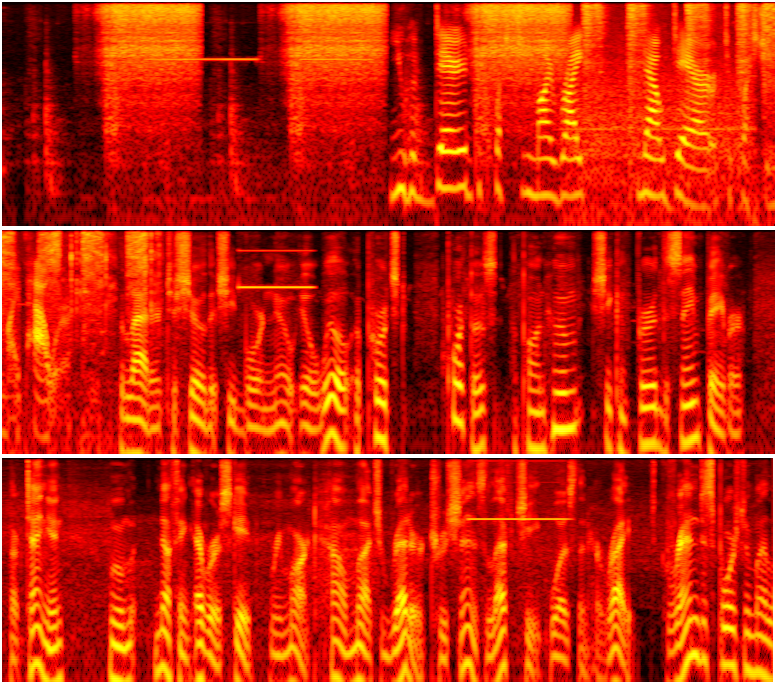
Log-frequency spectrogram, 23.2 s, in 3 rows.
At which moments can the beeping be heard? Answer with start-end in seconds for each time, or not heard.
1.4-3.5, 10.1-10.9, 20.1-21.2.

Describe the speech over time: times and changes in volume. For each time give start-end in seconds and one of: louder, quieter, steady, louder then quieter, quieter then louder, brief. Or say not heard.
3.9-23.1 steady.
